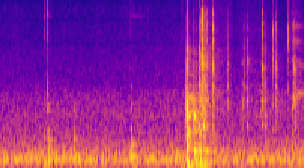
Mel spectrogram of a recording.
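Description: Clicks and light taps of a metal whip-finish tool being worked while tying off thread on a fly in a vise: a few sparse clicks, then a quick cluster of sharper ones about two and a half seconds in, the first the loudest.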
